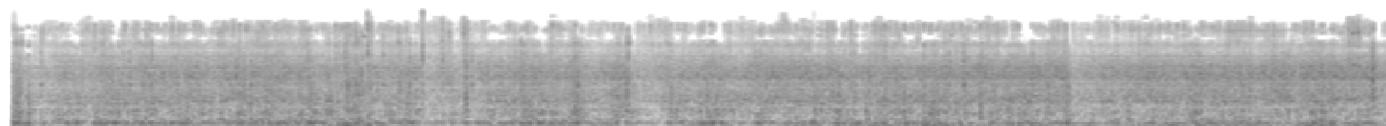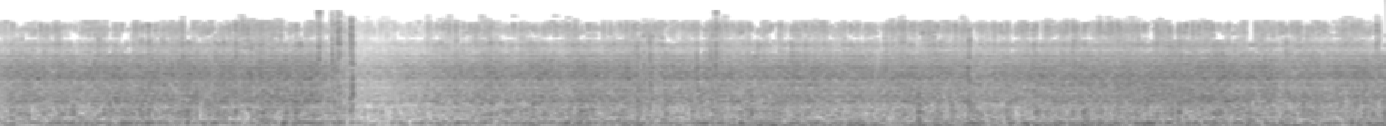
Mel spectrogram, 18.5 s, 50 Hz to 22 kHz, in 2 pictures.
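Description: Wind rushing over the microphone of a bicycle-mounted camera at about 25 mph, mixed with the tyres rolling on the road: a loud, steady, low rumble that dips briefly about two-thirds of the way through.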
